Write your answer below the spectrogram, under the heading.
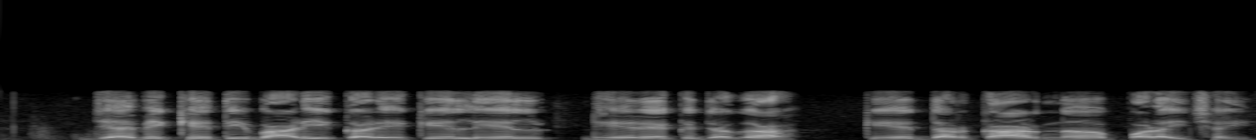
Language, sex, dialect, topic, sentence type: Magahi, male, Western, agriculture, statement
